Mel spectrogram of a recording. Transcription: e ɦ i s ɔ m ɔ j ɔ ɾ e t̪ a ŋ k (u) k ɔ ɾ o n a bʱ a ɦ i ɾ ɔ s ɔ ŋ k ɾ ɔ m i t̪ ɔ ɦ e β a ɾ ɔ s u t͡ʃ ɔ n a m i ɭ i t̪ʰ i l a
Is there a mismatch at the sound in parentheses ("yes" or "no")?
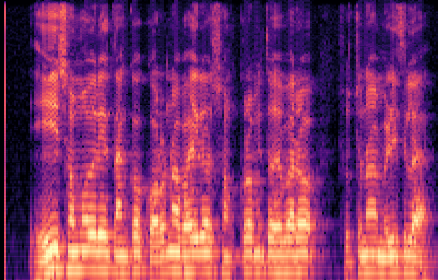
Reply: yes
